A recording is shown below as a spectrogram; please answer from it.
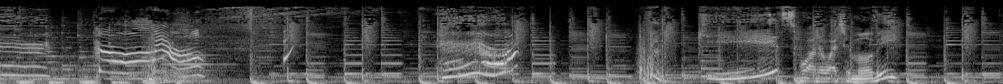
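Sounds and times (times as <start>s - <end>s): children's music with pulsing beat: 1.7s - 10.0s.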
